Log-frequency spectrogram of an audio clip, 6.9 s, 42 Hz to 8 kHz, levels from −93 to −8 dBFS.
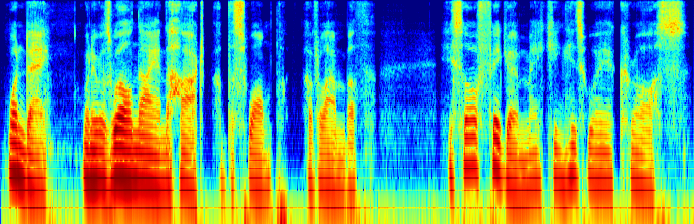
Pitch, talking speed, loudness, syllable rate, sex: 110 Hz, 200 wpm, -19 LUFS, 5.3 syllables/s, male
